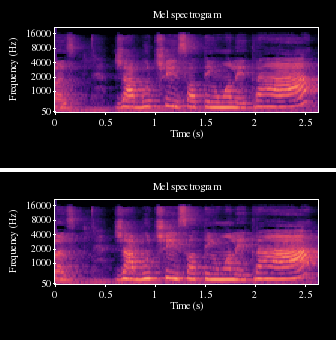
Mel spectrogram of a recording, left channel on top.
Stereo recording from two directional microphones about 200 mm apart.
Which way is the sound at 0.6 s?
40° left (ahead or behind).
